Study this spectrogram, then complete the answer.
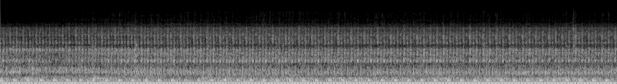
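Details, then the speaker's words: Fiat 500 bought with hidden defects, about 20,000 km, at idle; faint, constant scraping hum that doesn't pulse with firing. Owner suspects the rusty alternator bearing, or possibly the timing chain. "je trouve que c'est quand même bien rouillée et tu vois donc ça se pourrait que ce soit le roulement donc après je vais mettre en route et puis je vais écouter déjà"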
